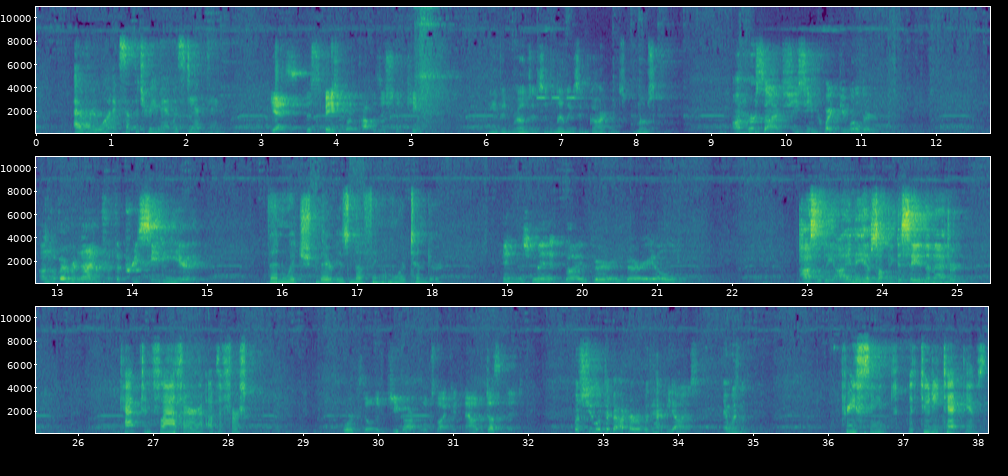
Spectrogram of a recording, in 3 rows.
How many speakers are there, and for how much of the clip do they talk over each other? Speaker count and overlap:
9, no overlap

